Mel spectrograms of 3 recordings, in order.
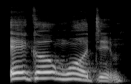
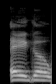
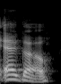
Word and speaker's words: Ego: able to say that so the way they would is a go wodem now even my friends from home in baltimore they they don't say like that's not they don't pronounce the a they don't even pronounce the letter a that way like uh so they would they say my name they call me eggo because ago would never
